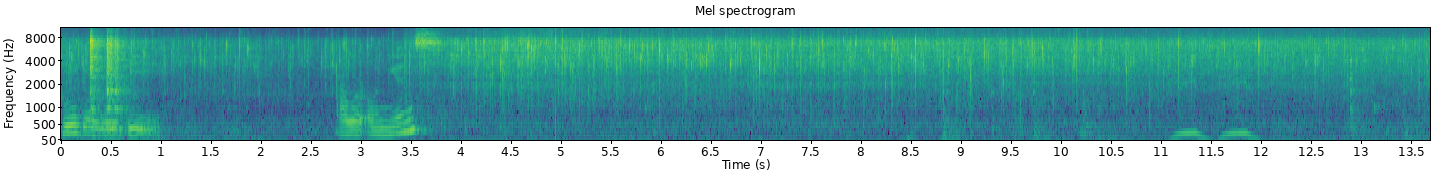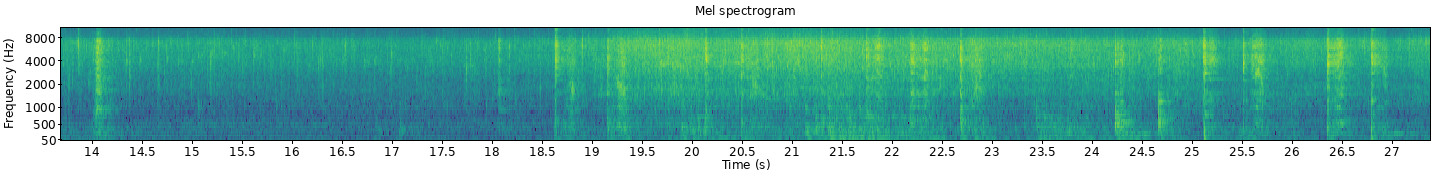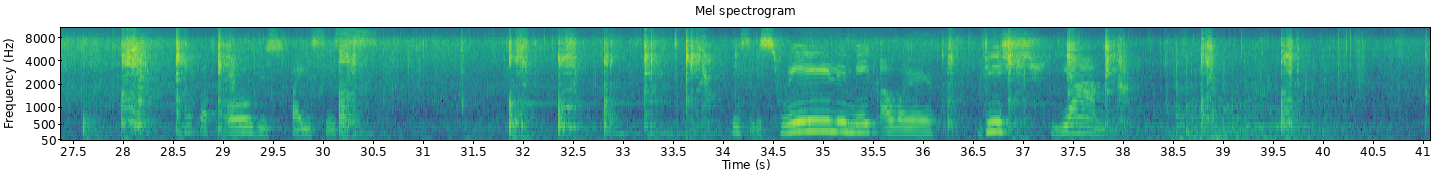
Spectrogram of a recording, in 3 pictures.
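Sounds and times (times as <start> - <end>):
onions sizzling in oil: 0.0 - 41.0
stirring clicks and scrapes on pan: 18.1 - 29.1, 31.4 - 34.0, 36.2 - 40.5.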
